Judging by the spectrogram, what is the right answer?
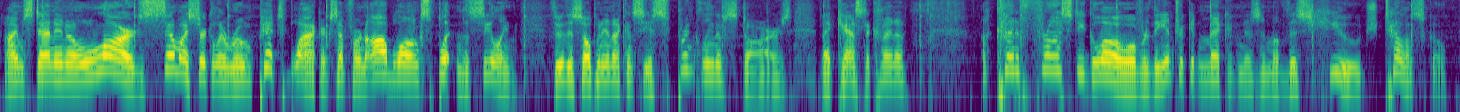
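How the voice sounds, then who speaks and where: An animated radio reporter. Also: male voice, sits high, normal speed. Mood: descriptive. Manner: vivid, descriptive, animated. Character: eager male radio reporter on the scene. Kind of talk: 1930s radio drama acting.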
